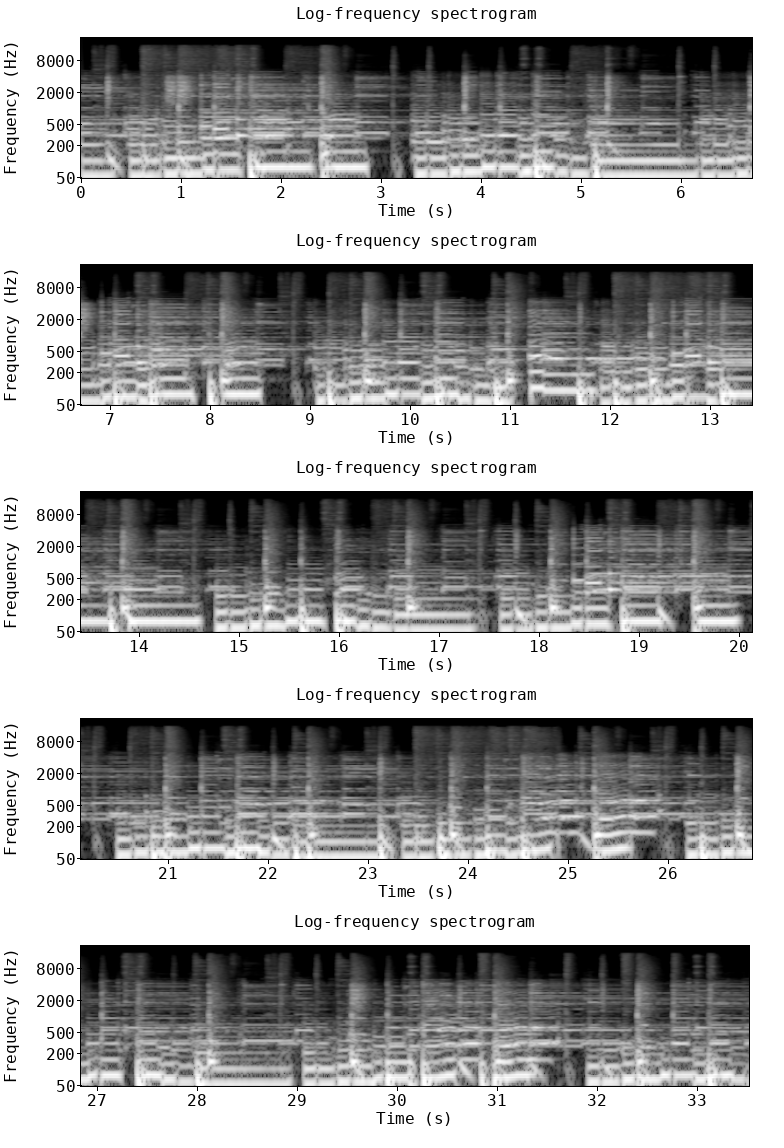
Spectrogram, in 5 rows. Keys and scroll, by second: 0.3 alt+Tab, 2.0 super+Left, 4.4 super+Right, 7.1-10.8 typing, 11.2 Right, 11.6 Return, 12.9 shift+g, 20.7 alt+r, 23.1-23.5 typing, 23.8 Return, 25.3 typing, 25.6 Return, 26.5-27.6 typing, 29.6 alt+r, 32.0 super+Left, 32.7 super+Left, 33.3 super+Right.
